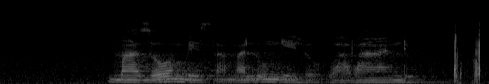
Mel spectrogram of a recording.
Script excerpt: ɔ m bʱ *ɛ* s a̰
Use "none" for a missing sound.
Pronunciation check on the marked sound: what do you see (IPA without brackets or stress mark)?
ɛ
